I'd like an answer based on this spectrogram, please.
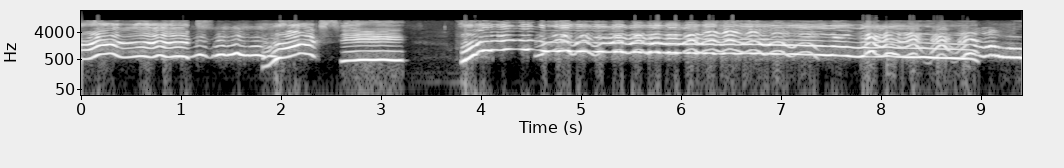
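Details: Sweety the singing pup howls in drawn-out notes: a short rising yelp and a flat held tone, then one long sustained howl that slowly sinks in pitch and ends in a vibrato-like quaver.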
